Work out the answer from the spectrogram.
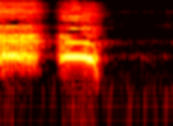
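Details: Junglefowl crow ending: two loud, harsh syllables, a rough first burst followed after a short gap by a drawn-out note that falls slightly at its end, no other sounds.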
